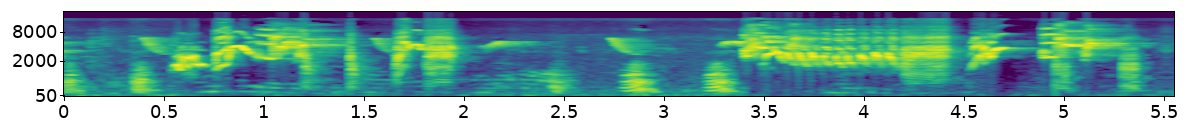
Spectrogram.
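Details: An actively singing Javan myna (jalak kebo) delivers a rich, varied song. Buzzy rasping bursts alternate with short whistled slurs, and a long grating, churring phrase fills the middle.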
